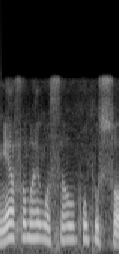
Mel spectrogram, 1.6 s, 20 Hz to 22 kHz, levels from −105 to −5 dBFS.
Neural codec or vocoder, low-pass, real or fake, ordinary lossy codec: codec, 24 kHz, 0.9 kbps, WavTokenizer, small release; 7.2 kHz; fake; none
